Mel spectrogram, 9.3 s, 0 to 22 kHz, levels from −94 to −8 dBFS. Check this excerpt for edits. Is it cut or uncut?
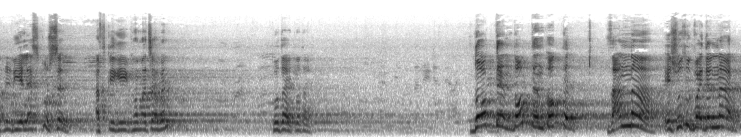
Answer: uncut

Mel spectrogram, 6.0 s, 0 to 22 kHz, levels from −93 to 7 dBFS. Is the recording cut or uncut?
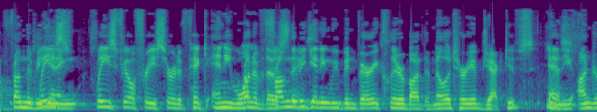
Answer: uncut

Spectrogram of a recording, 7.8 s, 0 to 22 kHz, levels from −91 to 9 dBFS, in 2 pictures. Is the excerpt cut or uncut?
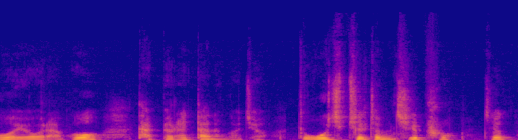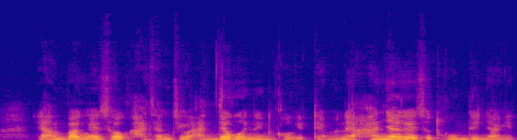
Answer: cut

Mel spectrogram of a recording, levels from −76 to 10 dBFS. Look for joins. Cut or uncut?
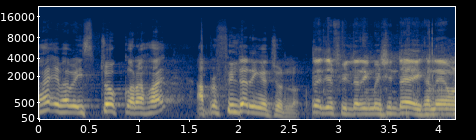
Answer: cut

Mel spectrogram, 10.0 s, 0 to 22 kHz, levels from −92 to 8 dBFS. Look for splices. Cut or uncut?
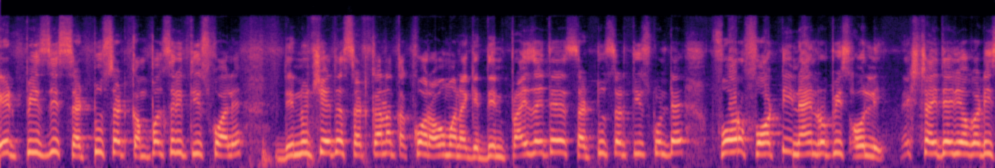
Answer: uncut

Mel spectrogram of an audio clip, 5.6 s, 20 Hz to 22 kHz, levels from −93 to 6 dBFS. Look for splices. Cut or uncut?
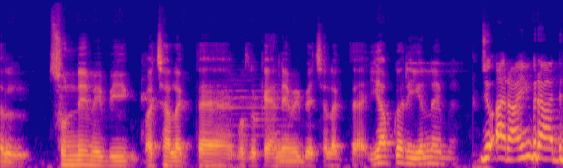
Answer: cut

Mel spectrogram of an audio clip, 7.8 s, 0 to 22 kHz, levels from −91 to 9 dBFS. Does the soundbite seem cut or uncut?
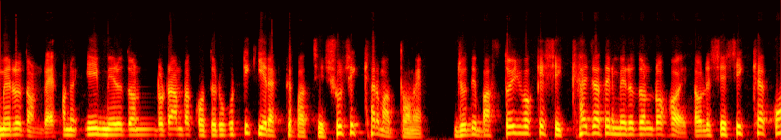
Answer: uncut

